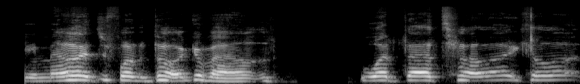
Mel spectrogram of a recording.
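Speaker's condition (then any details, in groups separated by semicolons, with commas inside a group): Friedreich's ataxia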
